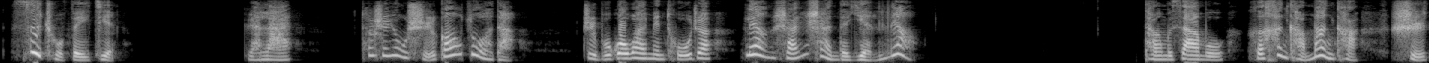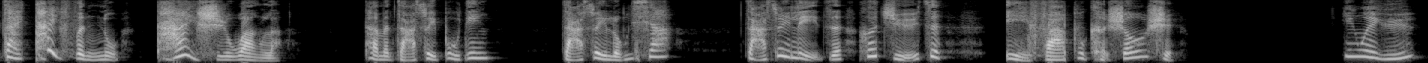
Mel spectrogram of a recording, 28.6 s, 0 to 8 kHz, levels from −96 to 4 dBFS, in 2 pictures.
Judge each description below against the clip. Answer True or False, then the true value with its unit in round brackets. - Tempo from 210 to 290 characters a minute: False (145 characters per minute)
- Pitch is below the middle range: False (245 Hz)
